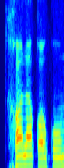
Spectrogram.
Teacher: Cara bacanya mim sukun mim pertama dimasukkan ke mim yang kedua dengan sempurna · Dimasukkan dengan sempurna dan ditahan sampai terasa ke hidung. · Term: idgam mimi, idgam kamil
